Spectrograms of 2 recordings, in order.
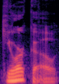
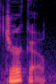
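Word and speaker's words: Gyorko: I would pronounce it Giorko, because that sounds better than Jerko. – I always call it Giorko. – It's Jerko. – No, I know it's Jerko.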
